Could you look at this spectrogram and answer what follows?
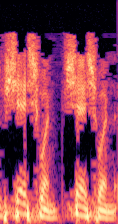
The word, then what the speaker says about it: Szechuan: Is it Shoshquan? I can never pronounce it properly. – It's something like that. I don't know. – It's sort of a spicy... – Szechuan.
